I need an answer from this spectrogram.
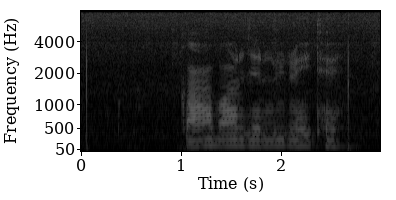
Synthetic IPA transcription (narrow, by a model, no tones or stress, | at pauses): kaɦbaɾd͡ʒəɾuɾiɾɔɦit̪ʰe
